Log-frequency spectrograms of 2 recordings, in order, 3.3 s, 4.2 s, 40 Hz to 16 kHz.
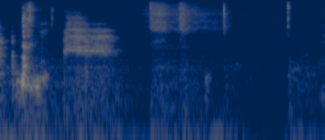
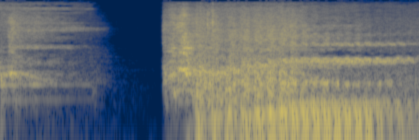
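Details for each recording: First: BMW K100 with no-start and over-fuelling, throttle position sensor tested: a light dry single click at the very end of throttle travel; the idle switch clicks normally. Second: BMW K100 that was over-fuelling, first run after about a month sitting since parts were replaced: it cranks, catches and flares, then idles lumpy and cuts out. It won't rev and is very smoky; the owner suspects timing is out after the trigger was apart.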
